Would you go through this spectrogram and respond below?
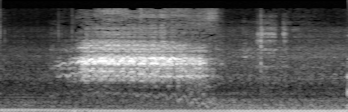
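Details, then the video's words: Arabian horse neighing: a sustained, quavering, bright tone lasting about a second and a half over a steady low rumble. "صهيل الحصان العربي"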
